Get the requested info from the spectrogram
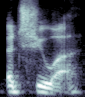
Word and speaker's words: Achiuwa: I think it's Achiuwa is how it's pronounced.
